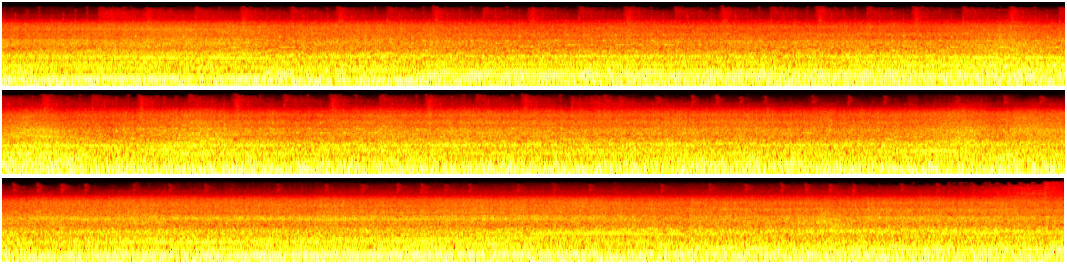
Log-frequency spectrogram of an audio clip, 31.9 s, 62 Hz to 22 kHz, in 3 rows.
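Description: Steady rush of riding noise, wind and engine, from a TVS Apache 200 motorcycle cruising along. Background music with held notes that change every few seconds plays over it.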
